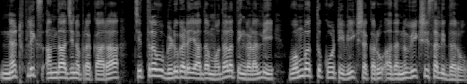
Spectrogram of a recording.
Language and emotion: Kannada, neutral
